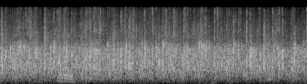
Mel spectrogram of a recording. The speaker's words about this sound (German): ja, gerne der Applaus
